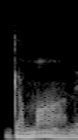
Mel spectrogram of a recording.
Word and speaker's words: gaman: First, let me just say, at least with my pal, there's a word, a Japanese word for endure, and it's gaman. Is that the pronunciation, Norm? – Right.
